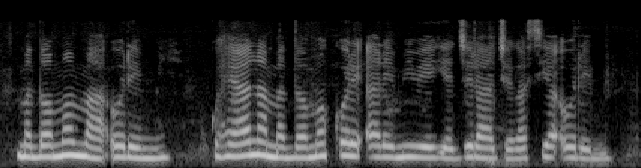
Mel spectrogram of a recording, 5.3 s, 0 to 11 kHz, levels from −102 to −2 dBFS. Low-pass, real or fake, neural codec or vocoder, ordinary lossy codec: 7.2 kHz; real; none; none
